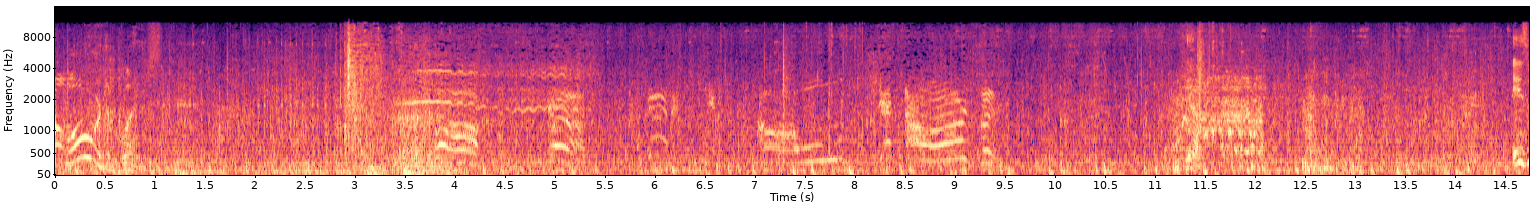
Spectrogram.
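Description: A horse whinnies several times amid busy background sounds and hooves in Red Dead Redemption 2, with a voice talking intermittently over the scene.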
